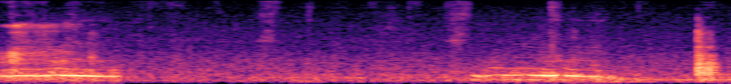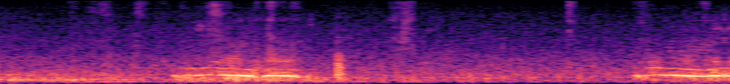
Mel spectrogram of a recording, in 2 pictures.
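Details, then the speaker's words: A sleeping cat, dozing in a chair, snoring with steady, low buzzing breaths about every three and a half seconds. "sorry if you can hear the cat snoring. He's absolutely zonko in the chair next to me. He's making quite a lot of noise about it."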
